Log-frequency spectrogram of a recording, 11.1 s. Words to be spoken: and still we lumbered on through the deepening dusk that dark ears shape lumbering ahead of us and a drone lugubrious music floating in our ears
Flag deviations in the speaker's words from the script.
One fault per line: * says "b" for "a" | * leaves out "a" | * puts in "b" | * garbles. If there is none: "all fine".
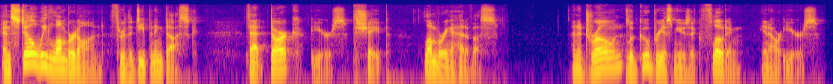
all fine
